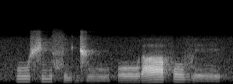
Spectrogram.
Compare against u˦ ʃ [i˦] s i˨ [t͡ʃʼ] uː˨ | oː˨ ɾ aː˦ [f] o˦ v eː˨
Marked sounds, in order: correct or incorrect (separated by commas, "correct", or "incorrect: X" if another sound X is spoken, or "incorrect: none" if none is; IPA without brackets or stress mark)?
correct, incorrect: d͡ʒ, correct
